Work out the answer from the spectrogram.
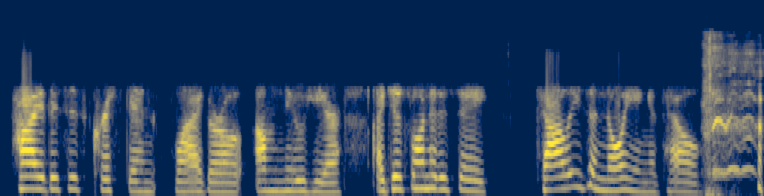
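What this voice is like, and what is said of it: American Northeast accent. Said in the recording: “Are you from the Northeast? ... I like your accent.”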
